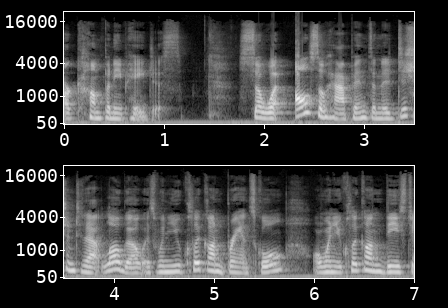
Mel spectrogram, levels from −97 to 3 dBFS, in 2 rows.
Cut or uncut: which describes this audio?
uncut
